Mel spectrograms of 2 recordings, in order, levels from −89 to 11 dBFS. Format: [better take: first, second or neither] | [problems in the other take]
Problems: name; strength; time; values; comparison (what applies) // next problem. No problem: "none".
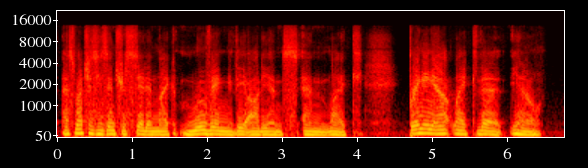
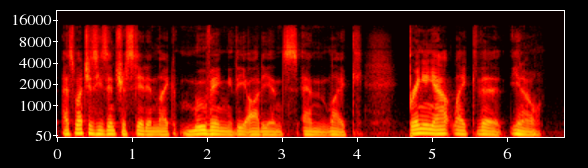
second | distortion; heavy; 4 dB below the speech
